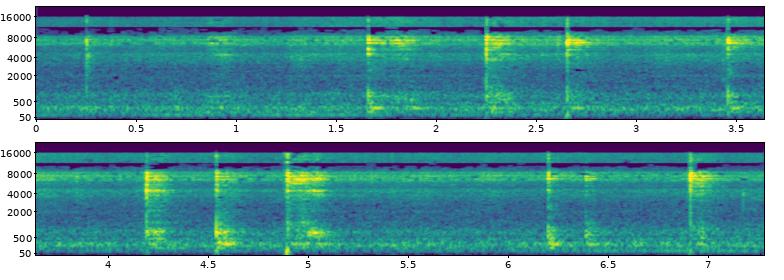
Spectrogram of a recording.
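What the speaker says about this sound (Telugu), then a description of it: "బటర్ కరిగిన తర్వాత ఆనియన్స్ వేసుకొని ఆనియన్స్ని వేగనిచ్చాలి." Onions frying in melted butter in a pan, a soft steady sizzle with repeated sharp clicks and scrapes of a spoon stirring against the pan at irregular intervals.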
